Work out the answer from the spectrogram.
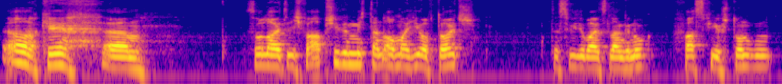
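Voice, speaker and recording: A man from Portugal, chatting casually on a live stream in a jokey way, often halting to search for words. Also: fairly high pitch, fairly even intonation. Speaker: live streamer, console repair video maker.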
